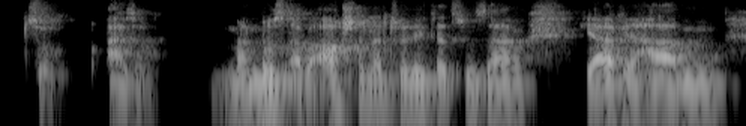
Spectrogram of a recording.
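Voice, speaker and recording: A man speaks with a bright, sharp tone at a moderate pace. His intonation is fairly even. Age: 40s. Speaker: pastor. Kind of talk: interview answers. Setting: video call.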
